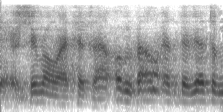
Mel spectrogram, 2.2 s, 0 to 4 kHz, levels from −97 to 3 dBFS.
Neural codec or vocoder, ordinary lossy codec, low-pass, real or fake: codec, 16 kHz, 0.5 kbps, FunCodec, trained on LibriTTS, 25 frames a second; AAC, 16 kbps; 3.6 kHz; fake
